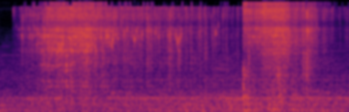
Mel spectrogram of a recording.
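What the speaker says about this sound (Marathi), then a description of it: "आता या चटणीमध्ये आपण ही फोडणी ओतून घ्यायची आहे" Hot mustard seed and curry leaf tempering poured into a tomato chutney, giving a short hissing sizzle that swells, eases, then flares again in a second burst, close and fairly loud.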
